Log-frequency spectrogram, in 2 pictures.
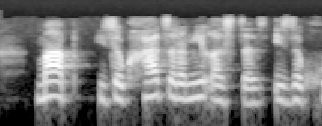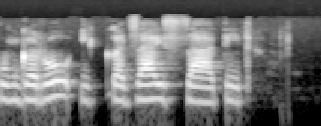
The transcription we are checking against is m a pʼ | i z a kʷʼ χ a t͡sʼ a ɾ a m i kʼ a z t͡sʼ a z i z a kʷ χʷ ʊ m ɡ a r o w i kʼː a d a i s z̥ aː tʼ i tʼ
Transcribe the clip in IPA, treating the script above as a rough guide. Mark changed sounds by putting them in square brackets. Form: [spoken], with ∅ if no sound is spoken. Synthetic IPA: m a pʼ | i z a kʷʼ χ a t͡sʼ a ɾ a m i [qʼ] a z t͡sʼ a z i z a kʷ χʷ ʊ m ɡ a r o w i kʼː a [d͡z] a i s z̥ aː tʼ i tʼ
